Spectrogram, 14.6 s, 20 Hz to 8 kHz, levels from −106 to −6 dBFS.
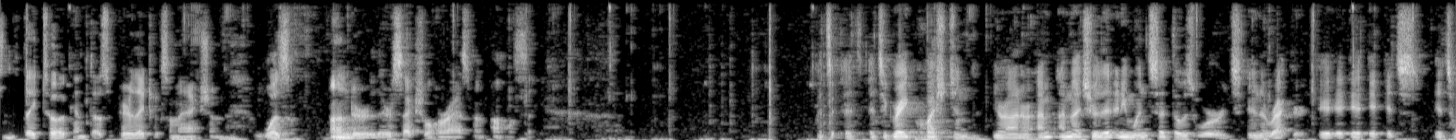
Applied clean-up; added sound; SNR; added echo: classical method Wiener filter.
